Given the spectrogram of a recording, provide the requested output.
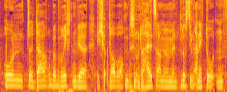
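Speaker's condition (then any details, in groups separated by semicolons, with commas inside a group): No condition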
